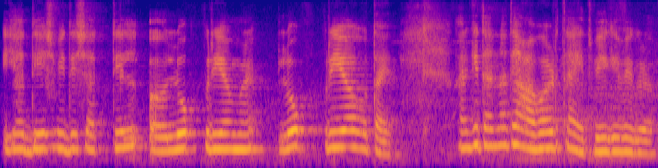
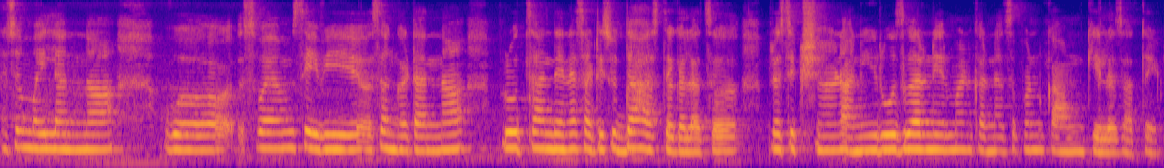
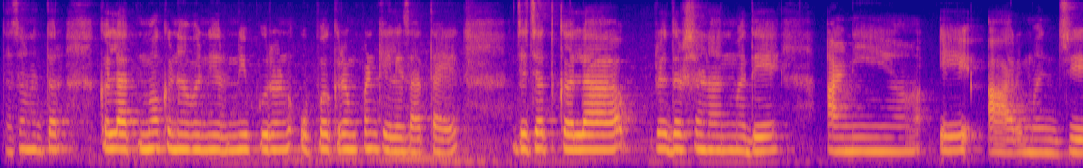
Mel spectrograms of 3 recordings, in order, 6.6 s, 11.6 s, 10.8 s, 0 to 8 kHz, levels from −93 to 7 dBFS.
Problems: constant background noise, background conversations at intervals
